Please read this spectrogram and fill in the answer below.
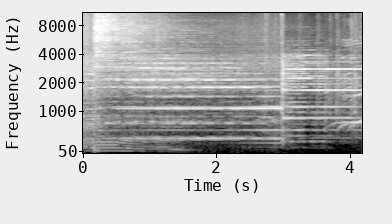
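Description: Live rock band hitting a chord together on electric guitar, bass and drums and letting it ring. The bass fades out after about a second and a half, leaving the electric guitar's held notes, and about three seconds in the guitar strikes a new sustained note.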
